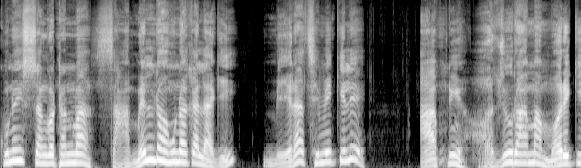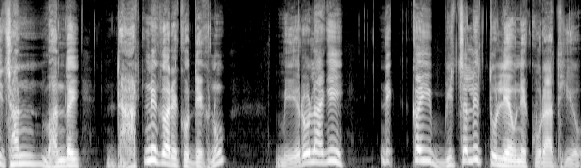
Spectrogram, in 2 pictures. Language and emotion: Nepali, disgusted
